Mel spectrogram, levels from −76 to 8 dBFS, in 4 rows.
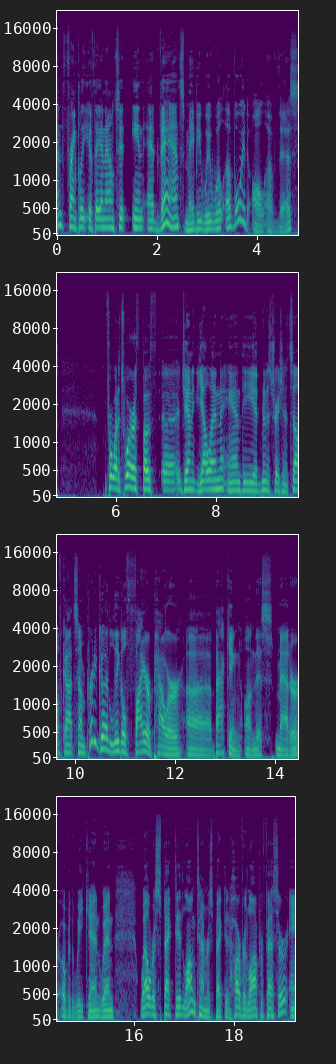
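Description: Speech, with no audible technical faults anywhere.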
